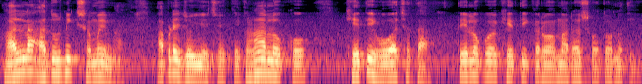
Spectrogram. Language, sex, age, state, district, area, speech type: Gujarati, male, 45-60, Gujarat, Morbi, rural, spontaneous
